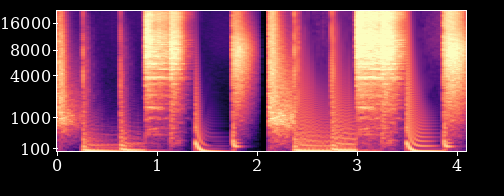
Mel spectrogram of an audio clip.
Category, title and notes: Music > Solo percussion
Drums with distortion
Drums with and without distortion 120bpm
